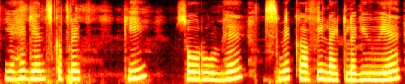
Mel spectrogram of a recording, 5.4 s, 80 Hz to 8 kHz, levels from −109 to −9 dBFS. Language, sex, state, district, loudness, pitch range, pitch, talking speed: Hindi, female, Uttar Pradesh, Saharanpur, -15 LUFS, 240-270 Hz, 260 Hz, 135 wpm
